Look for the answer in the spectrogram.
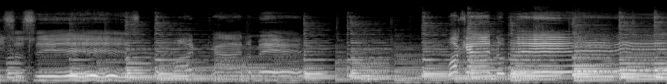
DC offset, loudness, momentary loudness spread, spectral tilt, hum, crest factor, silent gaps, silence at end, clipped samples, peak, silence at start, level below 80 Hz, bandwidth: under 0.1%; -14 LUFS; 10 LU; -5 dB/octave; none; 14 dB; none; 0 s; under 0.1%; 0 dBFS; 0 s; -54 dBFS; 13 kHz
